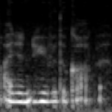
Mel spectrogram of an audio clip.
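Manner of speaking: quick, hushed confession; a sheepish aside, whispered fast; guilty whisper. Real, not acted. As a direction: whisper it so Mum can't hear.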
